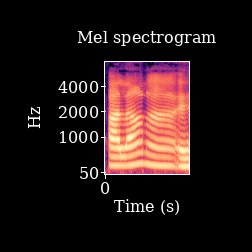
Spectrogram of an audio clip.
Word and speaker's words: Alana: Well, so it's Alana. It has an H, but it's a silent H because in Spanish you don't pronounce the H's.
